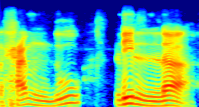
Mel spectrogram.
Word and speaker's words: alhamdulillah: Selanjutnya lafaz Allah alhamdulillah. Nah, biasanya sama kesempurnaan harakatnya, kasrahnya biasanya kurang jelas. Alhamdulillah, lillah. Dibacanya lillah, padahal harusnya li dibaca, kasrah dibaca, i yang jelas, yang dimana kasrah itu akan sempurna apabila kita menurunkan rahang kita.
